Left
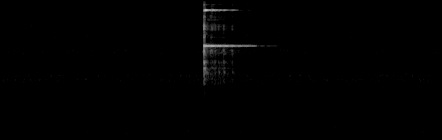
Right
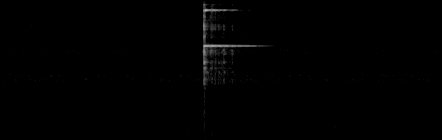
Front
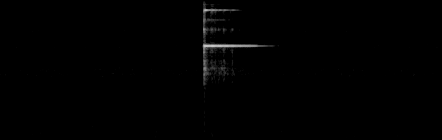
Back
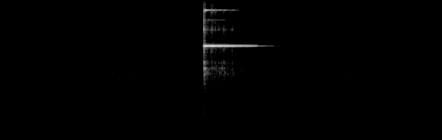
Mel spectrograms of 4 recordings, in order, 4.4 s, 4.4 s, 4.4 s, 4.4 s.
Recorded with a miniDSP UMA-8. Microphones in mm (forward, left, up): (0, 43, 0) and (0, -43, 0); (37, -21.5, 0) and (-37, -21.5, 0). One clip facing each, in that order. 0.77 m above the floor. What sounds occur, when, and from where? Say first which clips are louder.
2.0 s a bicycle bell: left 2 dB, back 2 dB; 40° right, 2.5 m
